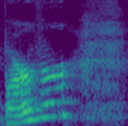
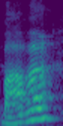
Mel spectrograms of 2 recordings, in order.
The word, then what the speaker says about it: Barver: And Barver, it looks like Barver, but the audiobook pronounced it Bava.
